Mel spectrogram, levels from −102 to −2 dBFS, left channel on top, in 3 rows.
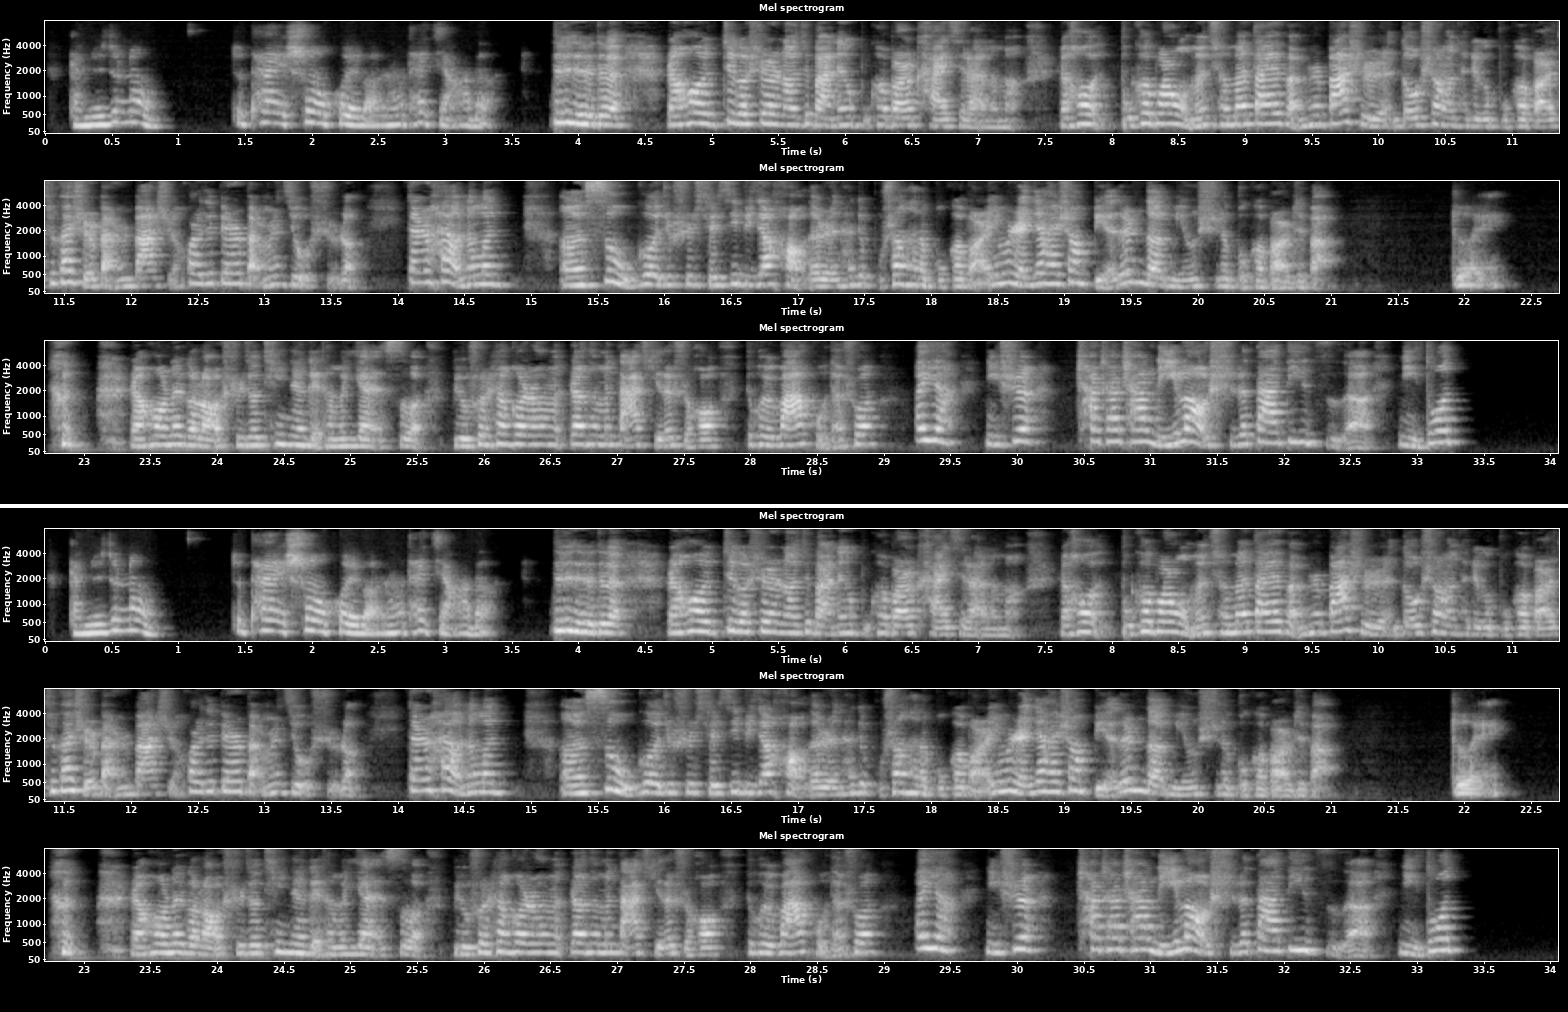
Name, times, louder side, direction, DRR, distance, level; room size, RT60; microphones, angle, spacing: voice 1, 0.2-0.8 1.4-3.4 21.9-22.3, right 2 dB, 35° right, 0.7 m, -21 dB
voice 2, 3.8-13.7 14.1-21.0 22.7-29.0 29.2-33.2, left 1 dB, 65° left, 1.9 m, -21 dB
4.3 x 2.4 x 3.2 m
head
